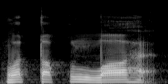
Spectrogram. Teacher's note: واتقوا اللہ، قاف مستعلیہ ہے، پر پڑھا جائے گا، اور اللہ کا لام اس پیش کی وجہ سے پر پڑھا جائے گا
